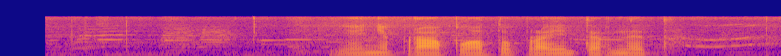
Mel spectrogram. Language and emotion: Russian, neutral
